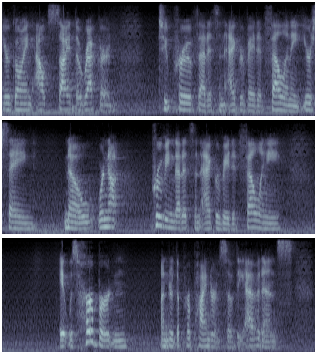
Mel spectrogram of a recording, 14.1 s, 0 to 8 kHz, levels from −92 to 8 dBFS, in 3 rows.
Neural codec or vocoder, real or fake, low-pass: codec, 16 kHz, 0.4 kbps, LongCat-Audio-Codec; fake; 7.2 kHz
